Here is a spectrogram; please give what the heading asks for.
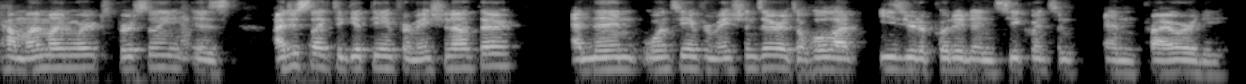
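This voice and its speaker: A man leading a casual planning call over a video link, thinking aloud in an upbeat way. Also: on the high side. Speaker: meeting leader. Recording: dull lo-fi call audio.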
